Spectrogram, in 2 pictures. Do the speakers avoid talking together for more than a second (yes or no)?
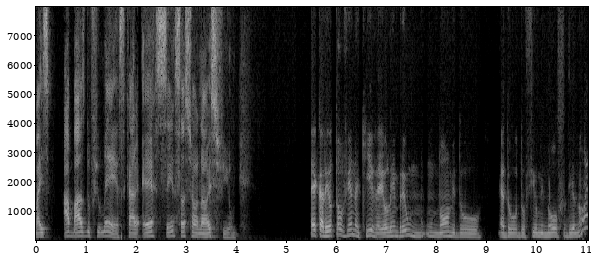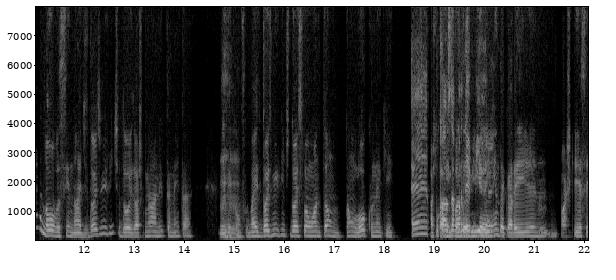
no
